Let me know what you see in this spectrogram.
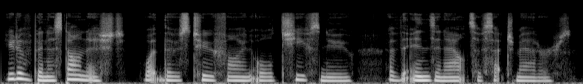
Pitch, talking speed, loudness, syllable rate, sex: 185 Hz, 195 wpm, -18 LUFS, 4.7 syllables/s, female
